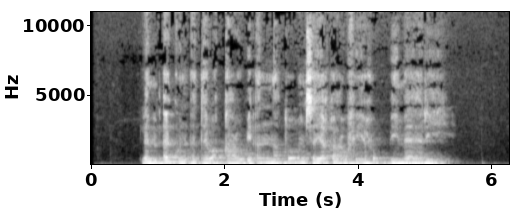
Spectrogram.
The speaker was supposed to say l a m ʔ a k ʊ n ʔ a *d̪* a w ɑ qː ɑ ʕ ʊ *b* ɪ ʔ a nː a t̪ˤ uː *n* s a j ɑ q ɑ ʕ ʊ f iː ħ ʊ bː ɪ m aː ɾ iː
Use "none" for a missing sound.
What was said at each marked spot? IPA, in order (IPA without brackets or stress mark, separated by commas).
t̪, b, m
